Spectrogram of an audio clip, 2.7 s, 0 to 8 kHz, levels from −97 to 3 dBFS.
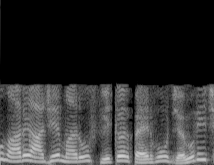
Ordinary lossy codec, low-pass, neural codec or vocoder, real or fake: AAC, 16 kbps; 7.2 kHz; codec, 16 kHz, 0.5 kbps, FunCodec, trained on Chinese and English, 25 frames a second; fake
